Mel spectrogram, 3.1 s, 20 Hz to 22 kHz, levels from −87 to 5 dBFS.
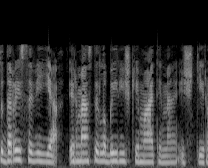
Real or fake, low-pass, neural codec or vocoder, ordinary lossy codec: real; 7.2 kHz; none; AAC, 32 kbps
